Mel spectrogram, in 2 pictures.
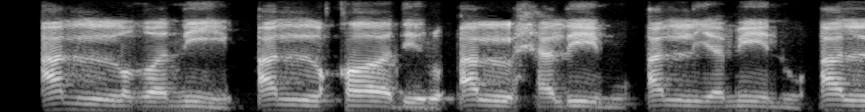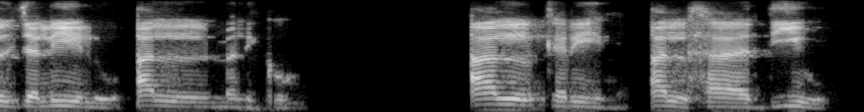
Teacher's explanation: Jadi idhar. Benar-benar jelas suara lamnya.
